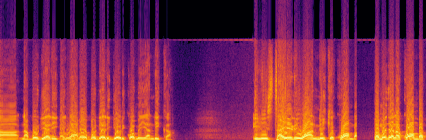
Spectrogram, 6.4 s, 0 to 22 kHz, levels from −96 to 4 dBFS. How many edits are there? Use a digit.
2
